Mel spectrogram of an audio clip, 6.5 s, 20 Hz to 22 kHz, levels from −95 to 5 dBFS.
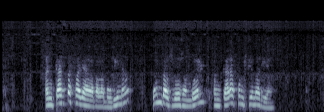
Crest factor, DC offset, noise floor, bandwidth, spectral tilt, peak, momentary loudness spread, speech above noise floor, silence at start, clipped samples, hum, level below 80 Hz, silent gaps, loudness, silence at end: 20 dB; under 0.1%; -67 dBFS; 11 kHz; -8.5 dB/octave; -4 dBFS; 15 LU; 45 dB; 0.9 s; under 0.1%; none; -74 dBFS; none; -22 LUFS; 1 s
